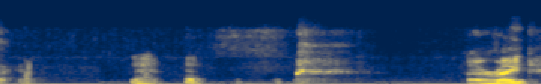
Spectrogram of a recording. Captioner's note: both laugh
